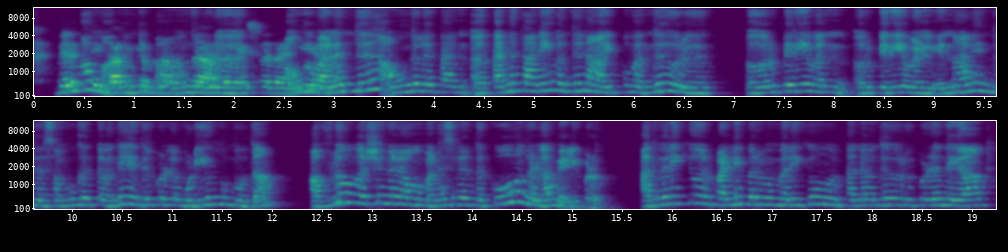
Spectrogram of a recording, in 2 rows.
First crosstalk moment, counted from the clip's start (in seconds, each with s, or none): 0.6 s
